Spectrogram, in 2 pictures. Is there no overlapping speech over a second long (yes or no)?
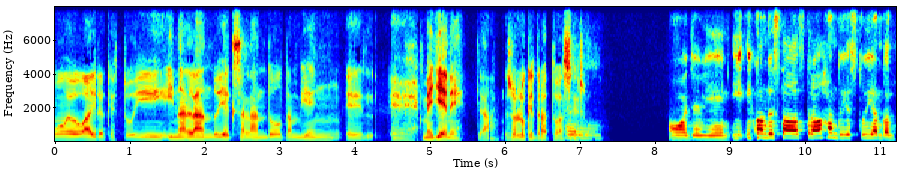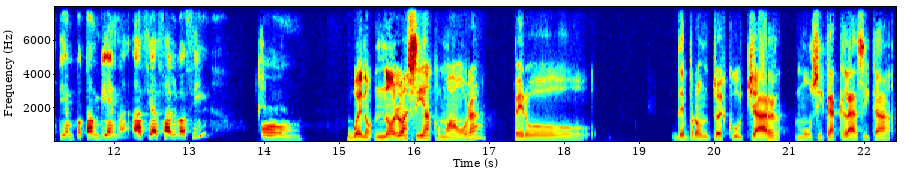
yes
